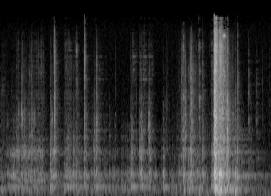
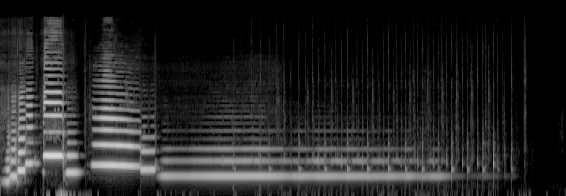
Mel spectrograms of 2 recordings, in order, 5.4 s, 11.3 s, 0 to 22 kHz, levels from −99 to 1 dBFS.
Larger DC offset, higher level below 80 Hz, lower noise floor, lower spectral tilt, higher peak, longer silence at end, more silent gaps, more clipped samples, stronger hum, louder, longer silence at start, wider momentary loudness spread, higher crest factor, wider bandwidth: neither; first, -54 dBFS vs -66 dBFS; second, -59 dBFS vs -88 dBFS; about the same, -1.5 dB/octave vs -1 dB/octave; first, -2 dBFS vs -8 dBFS; second, 0.65 s vs 2.3 s; neither; neither; neither; about the same, -23 LUFS vs -23 LUFS; first, 0.25 s vs 0 s; first, 29 LU vs 24 LU; first, 32 dB vs 20 dB; about the same, 16 kHz vs 16 kHz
